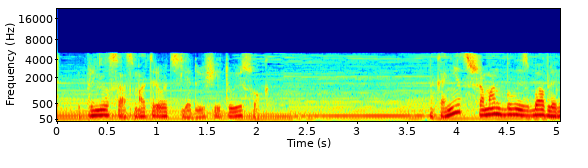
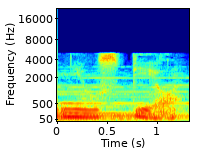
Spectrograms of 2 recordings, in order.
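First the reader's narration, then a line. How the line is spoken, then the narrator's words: Through gritted teeth. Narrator (Russian): наконец процедил он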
